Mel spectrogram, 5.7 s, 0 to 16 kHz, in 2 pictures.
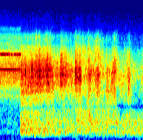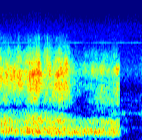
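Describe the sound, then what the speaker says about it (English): F-14 Tomcat jet fighter roaring through air combat maneuvering against a T-38, a loud sustained engine rumble for about five seconds before cutting off sharply. "The F 14 versus the T 38 is a lesson in defensive maneuvering"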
